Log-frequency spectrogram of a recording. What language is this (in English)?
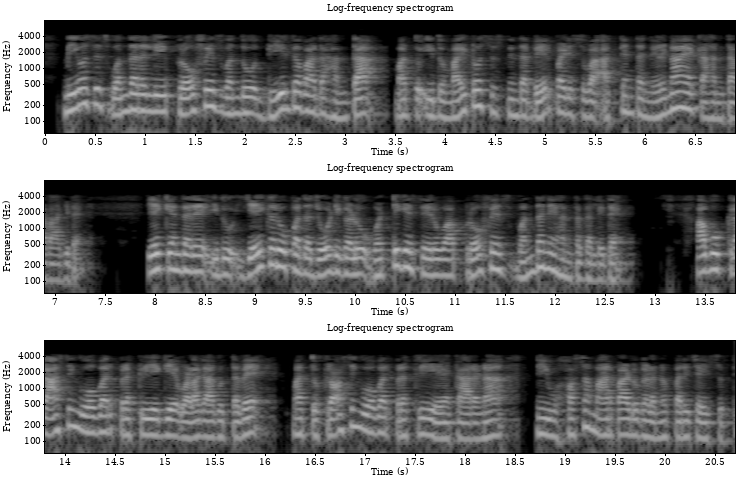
Kannada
